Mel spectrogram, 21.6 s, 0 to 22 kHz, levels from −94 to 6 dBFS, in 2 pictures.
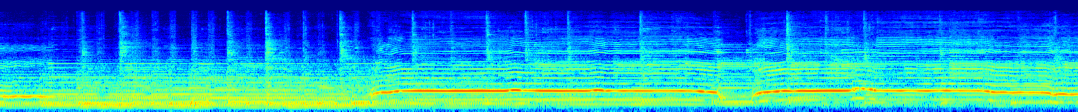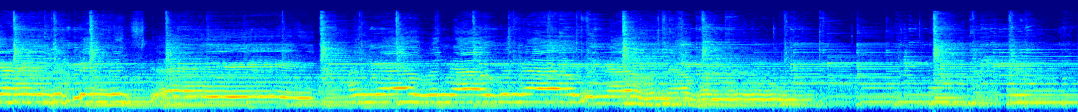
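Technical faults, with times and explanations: No technical faults detected.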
